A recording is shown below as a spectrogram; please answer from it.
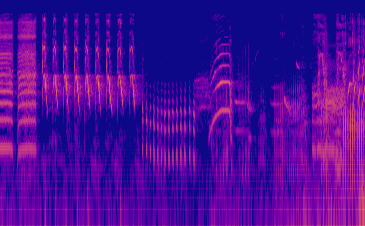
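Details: Nias hill myna calling in energetic gacor style: a rapid string of repeated chirps, then a fast run of lower stuttering notes, upward-swept whistles, and a closing harsh buzzy rasp.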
